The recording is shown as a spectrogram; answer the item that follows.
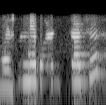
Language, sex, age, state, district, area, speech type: Bengali, female, 30-45, West Bengal, Purulia, urban, conversation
